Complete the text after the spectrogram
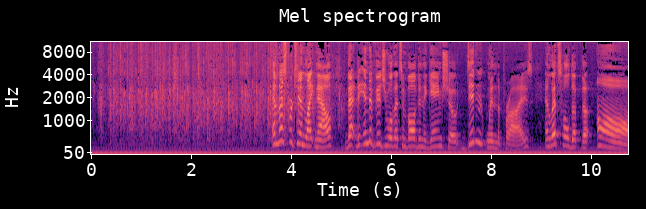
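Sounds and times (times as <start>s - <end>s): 
studio audience applause: 0.0s - 4.0s
low constant hum: 0.0s - 10.7s
speech: 3.6s - 10.7s.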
